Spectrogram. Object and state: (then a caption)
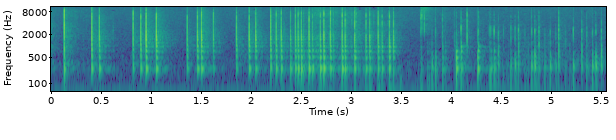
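Paperback textbook tapped and scratched. A thick paperback law textbook with a white and blue card cover and a solid paper block is held in the hands and tapped and scratched on its cover and spine with fingertips and nails. The result is quick, dry, close taps with very short ring and a papery body around 240 Hz. The taps come as scattered single hits and bursts of rapid tapping, with bright scratchy edges.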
